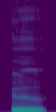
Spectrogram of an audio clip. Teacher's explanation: And in this word, right in front of W, there'll be a faint H sound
